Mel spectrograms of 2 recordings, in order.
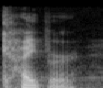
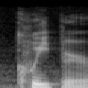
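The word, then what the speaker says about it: Kuiper: have the Kyper belt that's Ki P Ron oun Kyper people sometimes will mispronounce it you know queer or Cooper it's Kyper well the Kyper belt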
